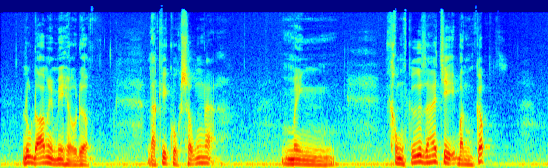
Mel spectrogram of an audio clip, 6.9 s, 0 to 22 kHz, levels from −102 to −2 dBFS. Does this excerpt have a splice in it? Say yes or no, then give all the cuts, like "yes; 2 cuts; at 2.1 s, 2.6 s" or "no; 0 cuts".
yes; 1 cut; at 5.1 s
